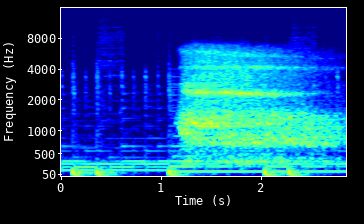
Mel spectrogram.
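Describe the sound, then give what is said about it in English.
A deep breath is drawn during a relaxation breathing exercise. After about a second a loud, breathy inhalation begins and rushes on steadily to the end, over low, sustained humming tones. “And I'm going to take a deep breath. Hold it.”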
